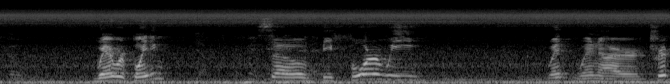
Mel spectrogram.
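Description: A young man speaks hesitantly through a microphone over loudspeakers.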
